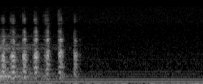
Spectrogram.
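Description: A man's short croaky chuckle, a quick run of pulses that trails off within the first second, then a faint steady low hum.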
